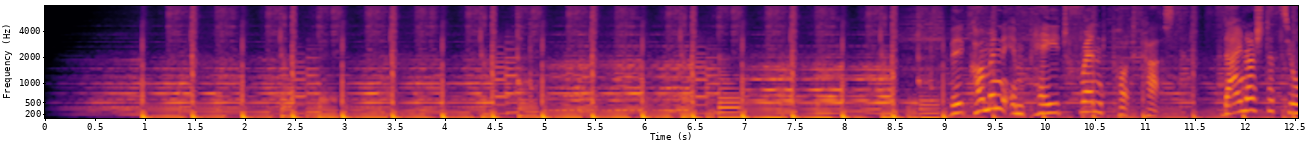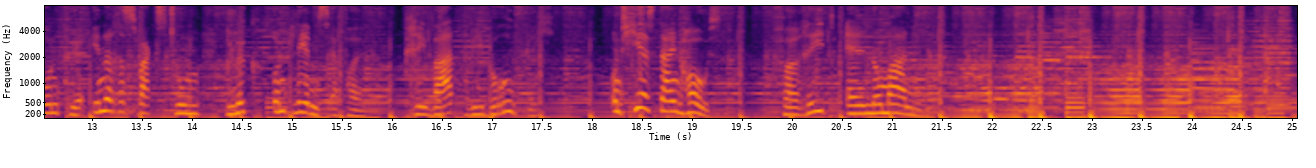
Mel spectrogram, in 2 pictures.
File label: podcast intro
